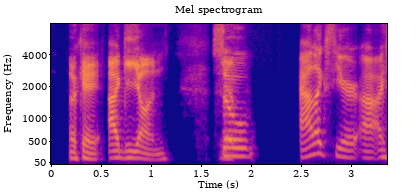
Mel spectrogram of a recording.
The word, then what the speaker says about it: Aguillon: Aguillon, like the two L's are a Y sound. Okay, Aguillon.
